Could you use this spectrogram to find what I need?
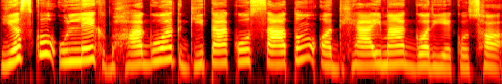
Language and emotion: Nepali, neutral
